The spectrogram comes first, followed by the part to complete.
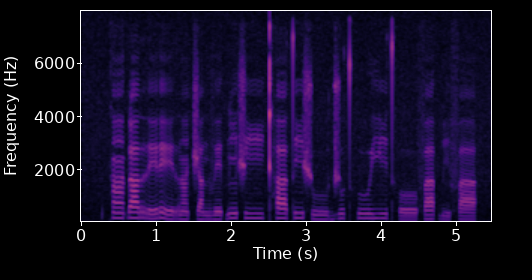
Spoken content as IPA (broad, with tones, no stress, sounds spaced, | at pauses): k ã˦ ɗ a˦ r e˨˦ ɾ eː˨ r ã˨ t͡ʃ a˨ n v e˨ ɓ ĩ˦ ʃ iː˦ kʰ a˦ t i˦ ʃ uː˨ d͡ʒ u˦ tʰ uː˦ j i˦ tʰ oː˨ f a˦ ɓ i˨ f a˦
